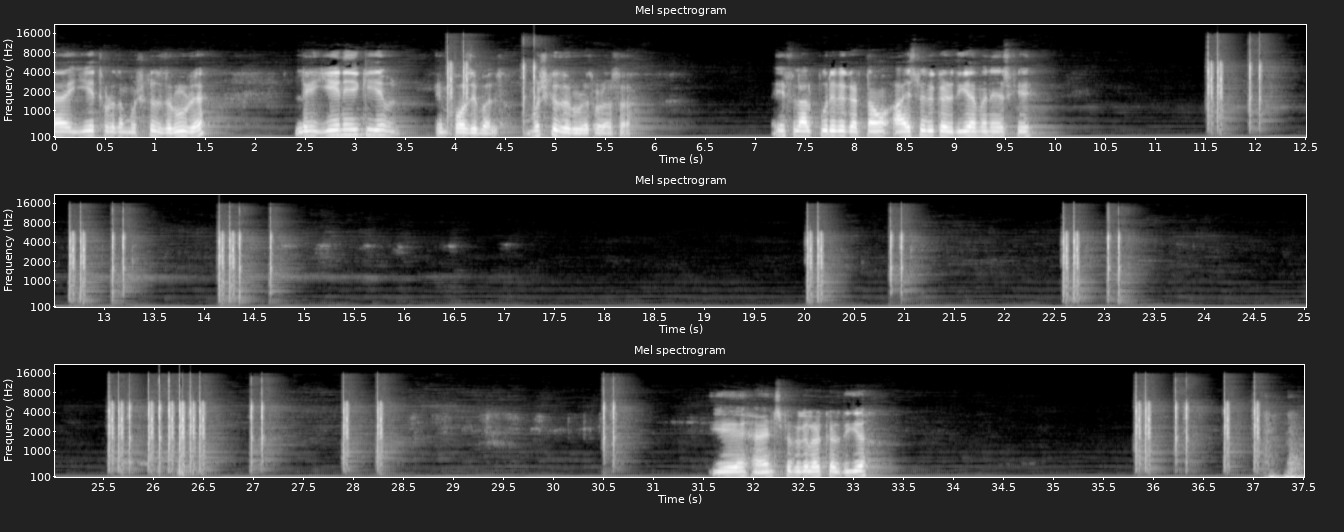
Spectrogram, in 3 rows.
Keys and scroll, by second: 11.8 [, 20.8 ], 22.8 [, 30.1 ], 36.2 [.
